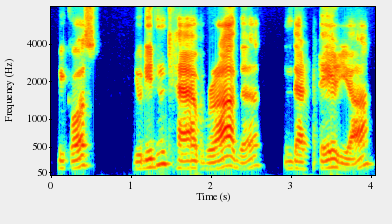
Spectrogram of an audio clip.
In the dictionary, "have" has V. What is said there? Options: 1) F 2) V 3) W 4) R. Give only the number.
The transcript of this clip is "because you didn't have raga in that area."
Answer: 2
